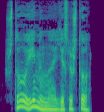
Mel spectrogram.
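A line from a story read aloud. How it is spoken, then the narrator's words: Asked in confusion. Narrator (Russian): И Алевтина тогда растерянно спросила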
